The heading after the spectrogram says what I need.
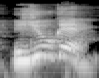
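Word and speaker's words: Zeugen: যেমন সাহারা মরুভূমিতে গৌর সবথেকে ভালো দেখা যায় ইউগেন যুগেন লেখা আছে ইংলিশ ওয়ার্ডটার প্রোনাউন্সিয়েশন হচ্ছে ইউগেন কঠিন এবং কোমল শিলা সমান্তরাল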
